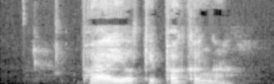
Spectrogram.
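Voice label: "pae o te pakanga", Māori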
